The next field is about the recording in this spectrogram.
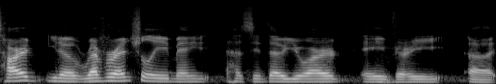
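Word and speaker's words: Jacinto: you pronounce it the right way because he pronounced it that way can you say his last name hinto hinto so Manny hinto he is so excited about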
